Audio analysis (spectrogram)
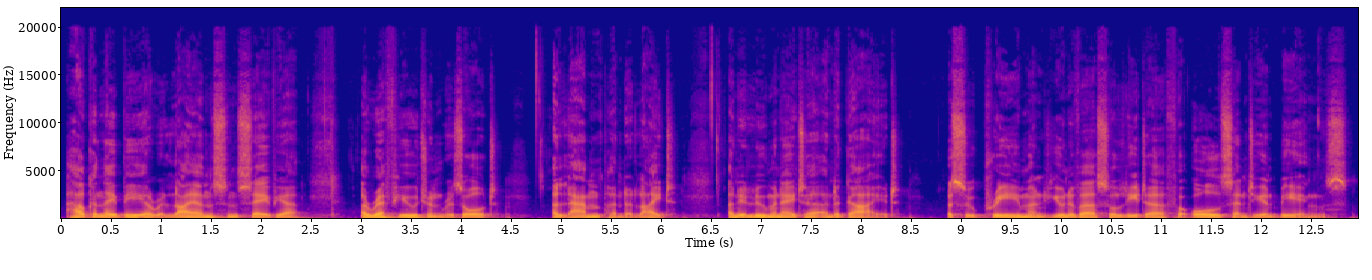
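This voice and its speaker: A man reading scripture as a scripted audiobook, in a measured, solemn recitation with deliberate pauses between phrases. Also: deep voice, sing-song, vocal fry, darkish tone. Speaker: audiobook reader.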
